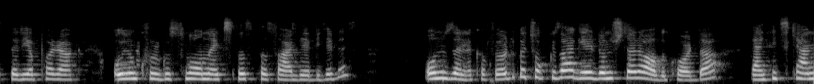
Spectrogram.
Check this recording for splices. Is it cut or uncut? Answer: uncut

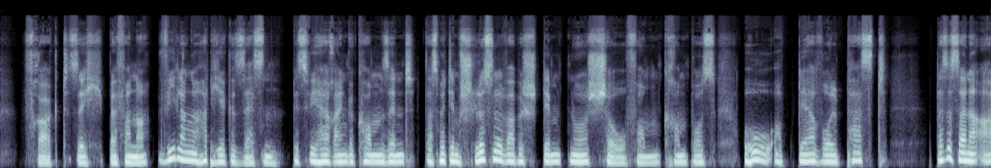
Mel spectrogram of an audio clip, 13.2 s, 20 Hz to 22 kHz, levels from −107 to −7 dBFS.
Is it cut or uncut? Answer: cut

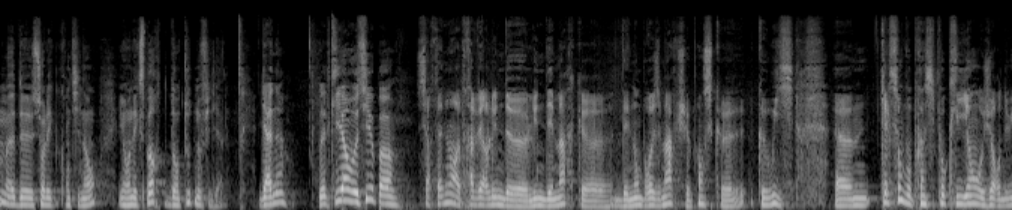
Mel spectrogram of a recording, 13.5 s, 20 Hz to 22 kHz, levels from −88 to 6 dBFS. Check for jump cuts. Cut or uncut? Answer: uncut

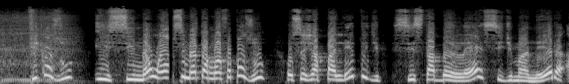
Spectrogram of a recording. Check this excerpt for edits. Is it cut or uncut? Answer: cut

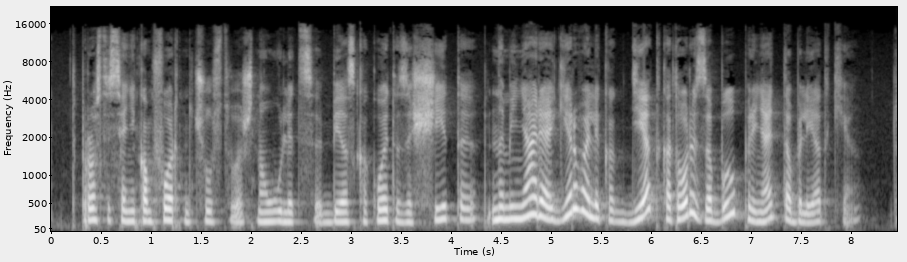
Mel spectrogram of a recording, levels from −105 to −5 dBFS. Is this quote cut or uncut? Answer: uncut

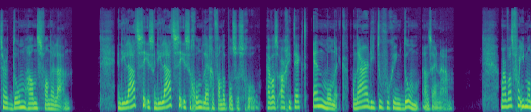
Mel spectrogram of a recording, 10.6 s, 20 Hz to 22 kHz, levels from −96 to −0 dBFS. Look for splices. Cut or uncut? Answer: cut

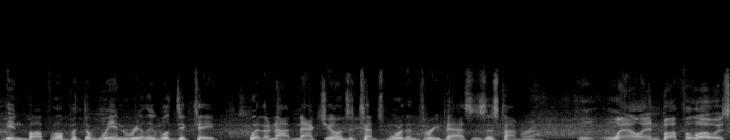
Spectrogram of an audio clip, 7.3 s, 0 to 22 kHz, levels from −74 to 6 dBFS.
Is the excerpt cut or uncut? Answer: uncut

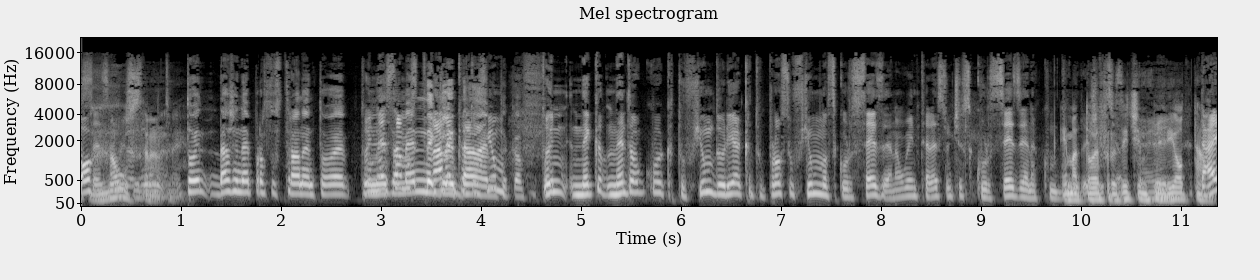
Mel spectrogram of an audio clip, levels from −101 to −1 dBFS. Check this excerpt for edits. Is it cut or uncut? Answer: cut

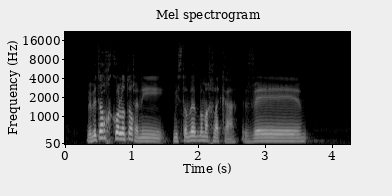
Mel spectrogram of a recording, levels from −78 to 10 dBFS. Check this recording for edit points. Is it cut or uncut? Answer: cut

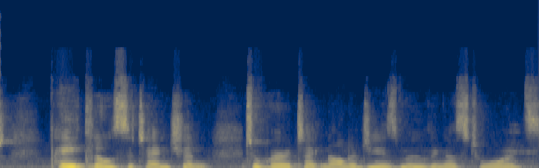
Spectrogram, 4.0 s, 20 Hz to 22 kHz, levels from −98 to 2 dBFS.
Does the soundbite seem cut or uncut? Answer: cut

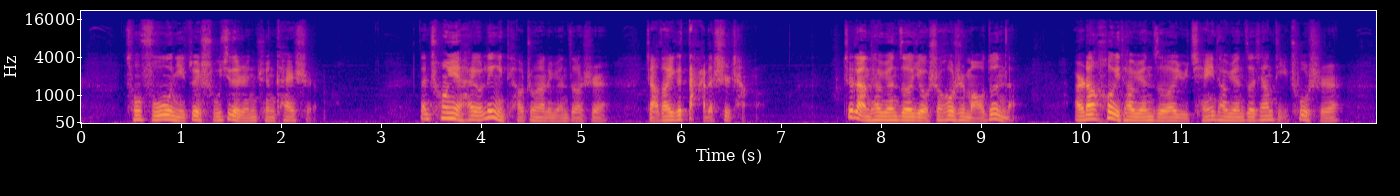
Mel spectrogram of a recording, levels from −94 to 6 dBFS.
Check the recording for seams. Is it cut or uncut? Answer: uncut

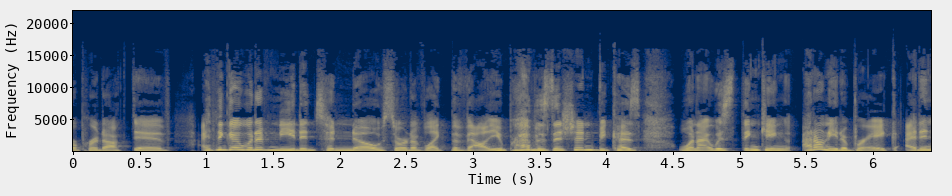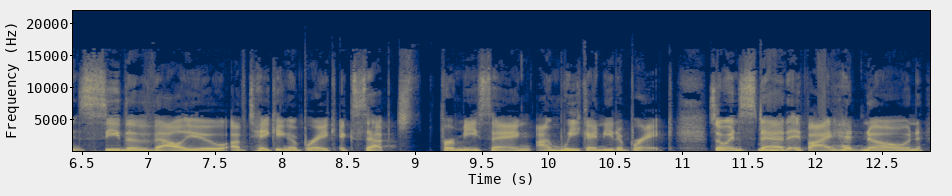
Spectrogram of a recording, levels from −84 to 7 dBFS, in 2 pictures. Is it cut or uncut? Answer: uncut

